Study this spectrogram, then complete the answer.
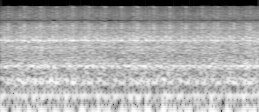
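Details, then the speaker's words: MGB with overhauled twin carburettors during initial adjustment, cold engine warming up: idle speed rising but uneven, lumpy beat with hunting; mixture a bit lean on both carburettors. "Obviously you can hear the idle speed coming up as the engine warms up, but it's lumpy. I'd say a bit lean at the moment."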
